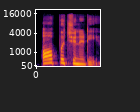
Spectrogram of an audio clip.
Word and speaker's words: opportunity: One day the restaurant received an unexpected opportunity. Almost. It's opportunity with the stress on the third part.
